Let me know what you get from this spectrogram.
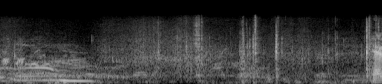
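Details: A lion of the Nkuhuma Pride at sunrise at Djuma Game Reserve, South Africa, gives a harsh, falling snarl as a dominant male asserts authority near a carcass with females and cubs, then scattered rough growls and thumps, with a man speaking quietly.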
